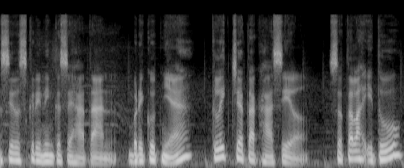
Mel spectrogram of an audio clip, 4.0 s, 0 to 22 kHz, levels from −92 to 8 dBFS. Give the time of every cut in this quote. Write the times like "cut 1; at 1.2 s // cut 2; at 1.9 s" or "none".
cut 1; at 1.2 s // cut 2; at 3.2 s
